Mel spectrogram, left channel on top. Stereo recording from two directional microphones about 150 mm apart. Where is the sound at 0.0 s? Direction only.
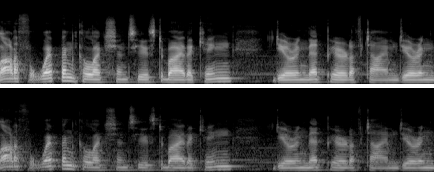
35° left (ahead or behind).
